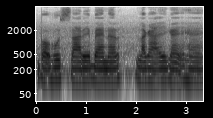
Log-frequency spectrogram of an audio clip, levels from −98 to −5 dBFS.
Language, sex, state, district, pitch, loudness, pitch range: Hindi, male, Bihar, Kaimur, 110 Hz, -19 LUFS, 105-115 Hz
